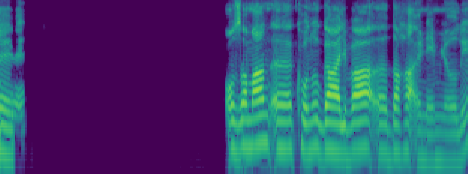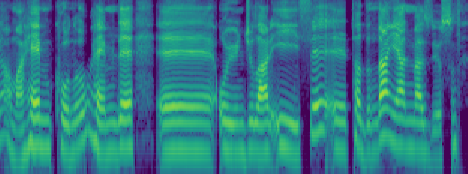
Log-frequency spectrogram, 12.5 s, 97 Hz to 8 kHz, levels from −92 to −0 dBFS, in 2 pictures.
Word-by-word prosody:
Evet. 150 -3 -6 2.6
O 185 +3 -3
zaman, 195 +3 +4
ııı, 185 0 -2
konu 185 -1 -6
galiba, 180 +1 +4
ııı, 170 -3 -7
daha 175 0 -2
önemli 135 -1 -10
oluyor 135 +3 -8
ama 145 +1 -3
hem 200 -1 +3
konu 185 - -6
hem 180 -3 -1
de, 195 0 +6 0.3
eee, 180 0 0
oyuncular 175 -1 0
iyiyse, 185 +5 -3 0.3
eee, 185 -1 -5
tadından 180 +6 +3
yenmez 190 - 0
diyorsun. 150 +7 0
180 Hz, 105 wpm, -21 LUFS, 170-190 Hz, 2.6 s, de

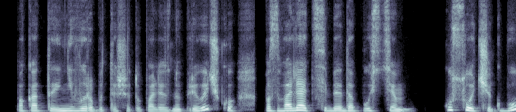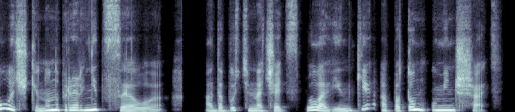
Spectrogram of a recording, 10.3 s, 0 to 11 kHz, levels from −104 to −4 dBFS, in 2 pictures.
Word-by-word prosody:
пока 170 0 -2
ты 165 0 -5
не 170 +2 -1
выработаешь 160 -6 -4
эту 130 - -12
полезную 150 +1 -6
привычку, 220 - -2 0.3
позволять 190 +4 +2
себе, 175 +1 -3
допустим, 165 -3 -5 0.3
кусочек 230 -10 0
булочки, 275 - +2
ну, 180 +7 0
например, 235 -1 +5
не 250 +3 +10
целую, 155 - -3 0.4
а, 165 - -6
допустим, 195 +5 -4
начать 170 -1 0
с - - -8
половинки, 200 - 0
а - - -4
потом 250 +9 +2
уменьшать. 225 -1 +2
175 Hz, 140 wpm, -20 LUFS, 160-230 Hz, 0.4 s, не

